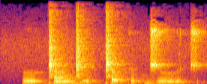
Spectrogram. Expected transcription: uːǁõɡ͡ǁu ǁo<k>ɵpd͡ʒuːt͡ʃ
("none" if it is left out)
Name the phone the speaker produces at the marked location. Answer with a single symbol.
k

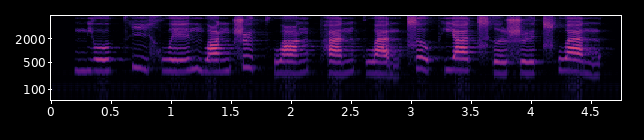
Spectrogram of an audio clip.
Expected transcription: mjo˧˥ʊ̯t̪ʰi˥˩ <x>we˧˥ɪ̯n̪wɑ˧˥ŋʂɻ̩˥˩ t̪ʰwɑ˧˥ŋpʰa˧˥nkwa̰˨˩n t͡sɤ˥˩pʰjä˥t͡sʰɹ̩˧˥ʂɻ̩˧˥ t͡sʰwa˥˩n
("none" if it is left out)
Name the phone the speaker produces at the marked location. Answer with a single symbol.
x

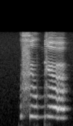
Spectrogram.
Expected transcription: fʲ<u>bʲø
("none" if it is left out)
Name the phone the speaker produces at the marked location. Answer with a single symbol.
u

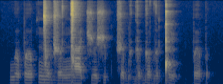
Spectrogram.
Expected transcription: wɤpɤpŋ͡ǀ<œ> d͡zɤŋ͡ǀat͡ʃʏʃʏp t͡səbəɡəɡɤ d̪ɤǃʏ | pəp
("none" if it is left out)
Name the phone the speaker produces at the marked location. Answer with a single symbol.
ɵ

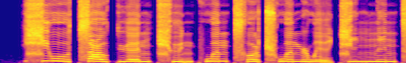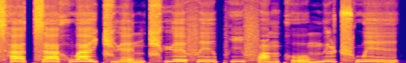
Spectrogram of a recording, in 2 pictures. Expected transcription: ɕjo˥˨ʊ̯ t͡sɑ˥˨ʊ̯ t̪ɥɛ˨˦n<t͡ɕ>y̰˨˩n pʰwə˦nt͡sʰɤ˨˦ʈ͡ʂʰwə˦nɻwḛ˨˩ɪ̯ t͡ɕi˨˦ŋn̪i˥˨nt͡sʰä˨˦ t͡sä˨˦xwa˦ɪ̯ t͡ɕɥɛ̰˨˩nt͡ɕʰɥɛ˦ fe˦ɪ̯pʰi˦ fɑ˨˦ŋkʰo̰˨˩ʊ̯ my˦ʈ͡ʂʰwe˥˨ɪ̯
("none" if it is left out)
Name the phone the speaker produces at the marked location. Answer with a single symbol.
t͡ɕʰ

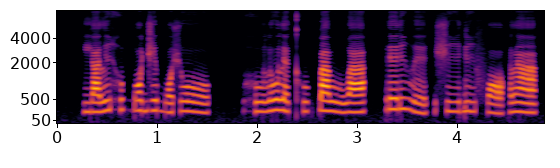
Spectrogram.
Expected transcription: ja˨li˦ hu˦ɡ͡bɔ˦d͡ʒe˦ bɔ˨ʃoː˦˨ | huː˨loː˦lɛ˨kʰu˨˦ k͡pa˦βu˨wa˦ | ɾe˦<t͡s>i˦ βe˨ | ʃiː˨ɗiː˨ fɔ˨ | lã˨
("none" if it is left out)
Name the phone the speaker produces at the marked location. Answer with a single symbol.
ɾ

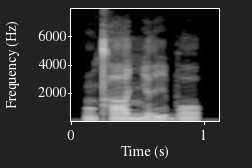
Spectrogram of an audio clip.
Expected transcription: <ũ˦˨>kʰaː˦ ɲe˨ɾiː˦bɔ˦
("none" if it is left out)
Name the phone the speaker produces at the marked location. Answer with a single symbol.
ũ˨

